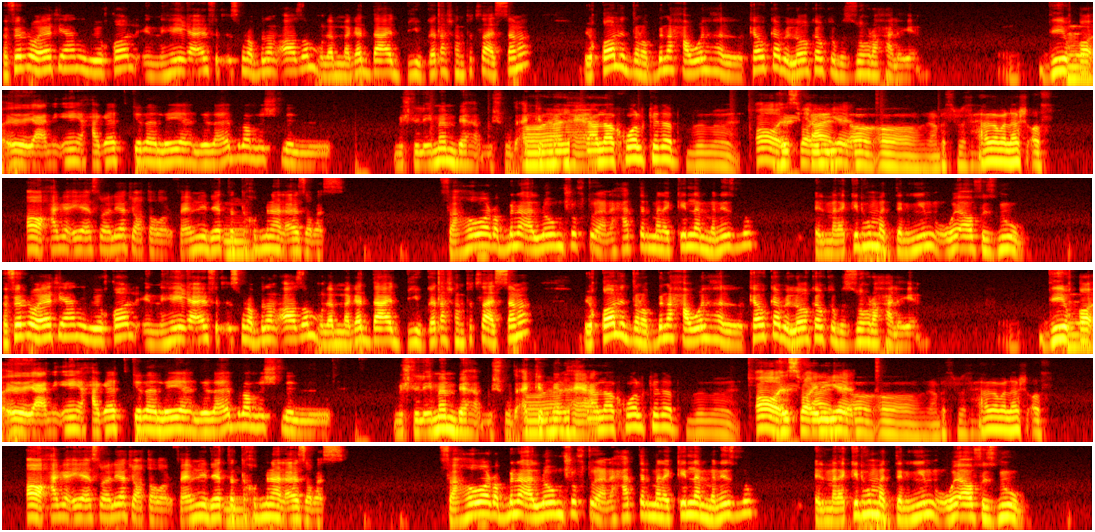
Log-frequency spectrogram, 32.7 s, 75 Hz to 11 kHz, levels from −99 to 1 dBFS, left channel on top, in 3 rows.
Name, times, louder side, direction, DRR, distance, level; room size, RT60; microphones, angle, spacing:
voice 1, 0.0-5.3 5.8-9.2 10.4-14.2 14.8-16.9 18.4-19.4 22.1-25.2 26.2-29.4 30.0-32.1, right 5 dB, 30° right, 0.3 m, -25 dB
sound 1, 14.4-14.6 15.2-15.3 15.8-16.7 17.3-18.4 18.7-19.7 20.1-20.3, left 2 dB, 90° left, 1.1 m, -44 dB
voice 2, 16.1-18.3 18.6-21.4 24.0-24.3, left 3 dB, 30° left, 0.5 m, -26 dB
head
